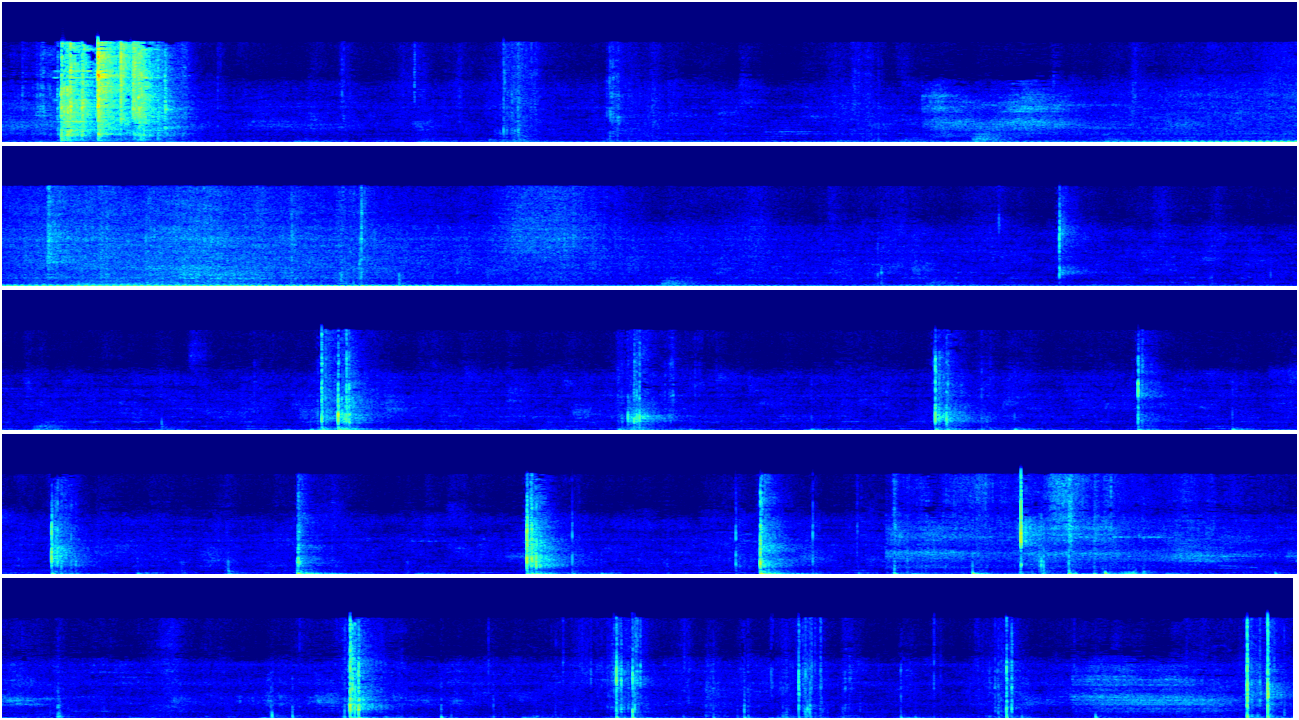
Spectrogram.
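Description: Metal clicks as a can lid is levered open with pliers, then a low rumble swells and fades over several seconds. From about halfway, sharp clicks and snaps roughly once a second as staples are pried out of a motorbike seat's plastic base.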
